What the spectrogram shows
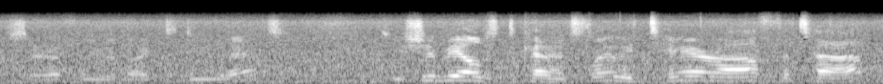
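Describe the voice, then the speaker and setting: Loud stream noise fills this outdoor recording made with a distant mic beside flowing water. The man, a water-quality field trainer, sounds high-pitched, animated and brisk while giving an encouraging, patient, step-by-step hands-on demonstration.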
